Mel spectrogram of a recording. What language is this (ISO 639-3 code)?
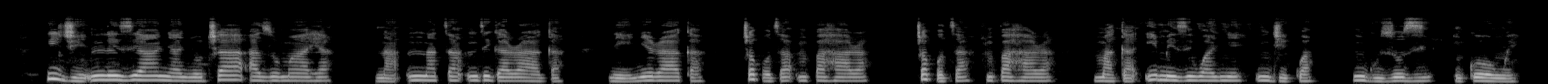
ibo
